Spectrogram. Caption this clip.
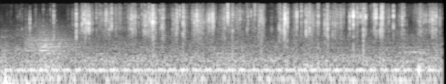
Gum Wrapper Slow
A crinkling gum wrapper.
gum, gum-wrapper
